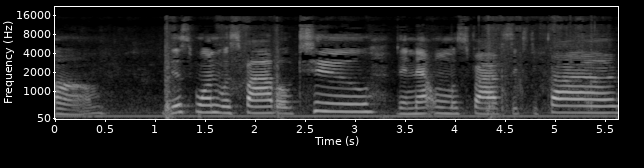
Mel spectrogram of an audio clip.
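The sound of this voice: A woman speaks at a slow pace with fairly even intonation.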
